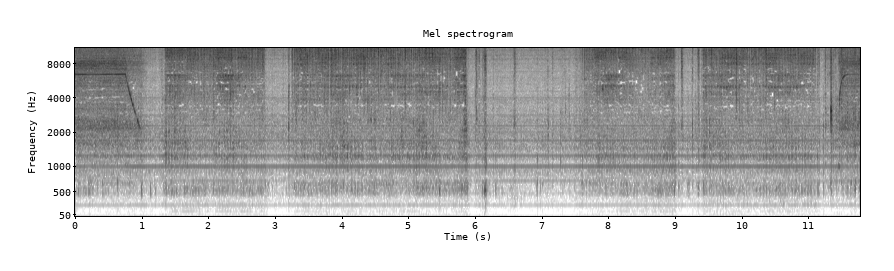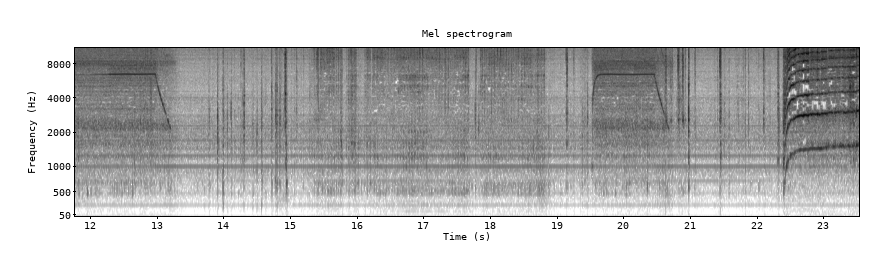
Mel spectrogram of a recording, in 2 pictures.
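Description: Shop vacuum running steadily while its hose sucks sawdust off a workbench, with small clicks and rattles of debris and a high whistle that comes and goes three times. Near the end a hand-held electric sander with a round pad switches on and winds up quickly to a much louder steady whine.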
